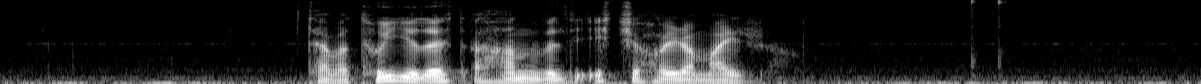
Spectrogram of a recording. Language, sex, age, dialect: Faroese, male, 15-35, Suðurstreymoy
